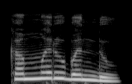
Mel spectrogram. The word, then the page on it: ಕಮರಬಂದು: kamarabandu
